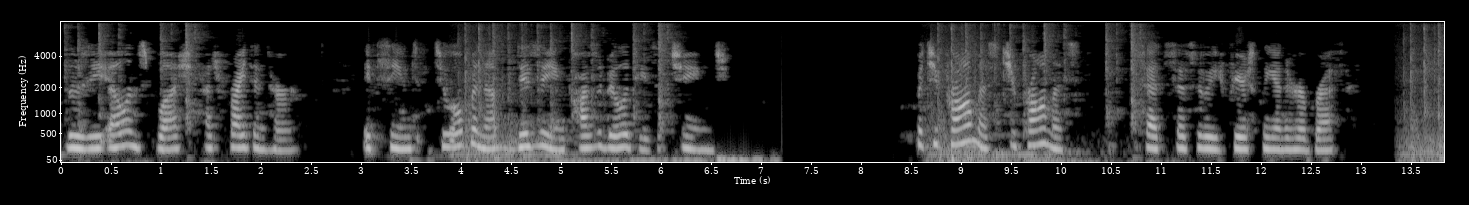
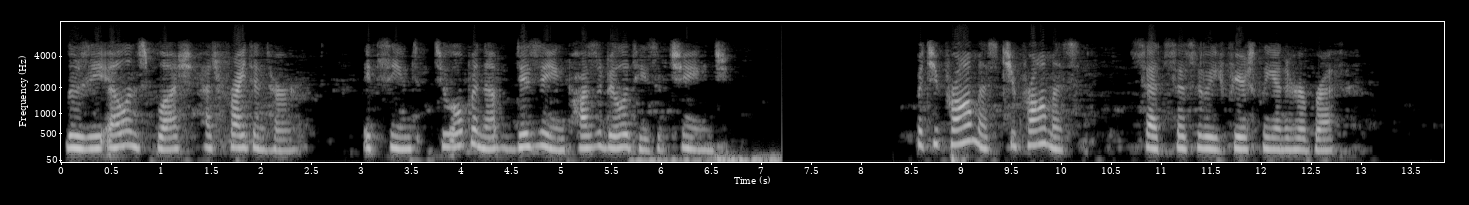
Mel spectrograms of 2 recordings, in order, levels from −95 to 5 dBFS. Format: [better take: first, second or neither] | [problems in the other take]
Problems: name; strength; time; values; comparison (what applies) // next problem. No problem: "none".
second | noise reduction (classical method Wiener filter)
